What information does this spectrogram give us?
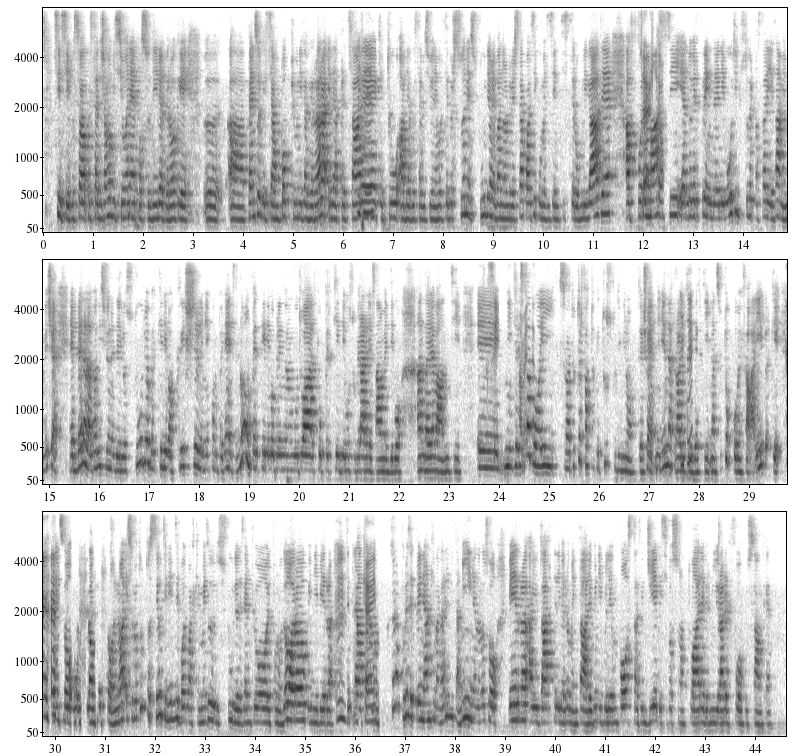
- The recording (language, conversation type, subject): Italian, podcast, Che cosa ti motiva a rimetterti a studiare quando perdi la voglia?
- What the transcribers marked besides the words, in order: static; other background noise; tongue click; distorted speech; "soprattutto" said as "sorattutto"; chuckle; unintelligible speech; unintelligible speech; tapping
